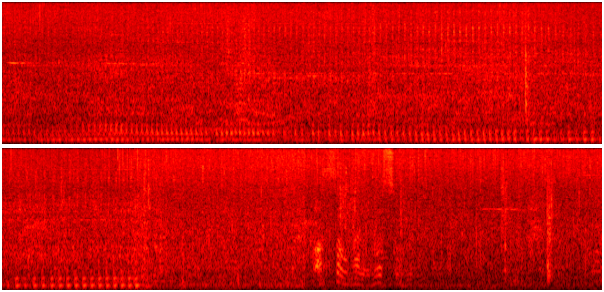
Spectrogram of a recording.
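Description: A motorcycle engine idles with a steady low rumble for several seconds, then cuts off, leaving quieter background noise with a few light clicks and taps.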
